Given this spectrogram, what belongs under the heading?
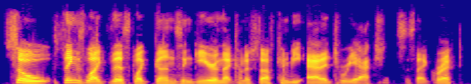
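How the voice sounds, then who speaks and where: Male tabletop player, bright and crisp, curious, dry lo-fi call audio. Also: medium pitch, expressive, a little fast, dry recording. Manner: curious, asks about game rules. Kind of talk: tabletop roleplaying chat.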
